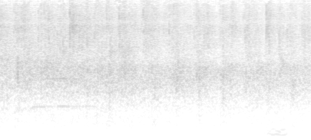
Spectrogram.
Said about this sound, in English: The louder your hand clap, the bigger your breakthrough. I'm telling you, the louder your hand clap, the bigger your breakthrough will be.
